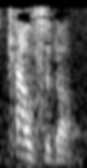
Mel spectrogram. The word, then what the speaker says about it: Chalcedon: Chalcedon. My dictionary says the proper pronunciation, at least the anglicized pronunciation, is Chalcedon.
